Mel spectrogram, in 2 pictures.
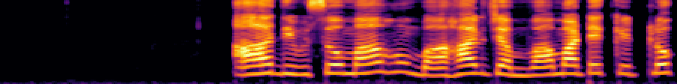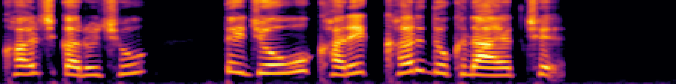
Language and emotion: Gujarati, sad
